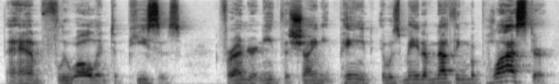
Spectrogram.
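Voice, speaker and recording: A man narrating a children's bedtime story in an expressive way, leaning dramatically on key words. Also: medium pitch, normal speed. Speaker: storybook reader.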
